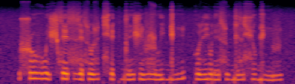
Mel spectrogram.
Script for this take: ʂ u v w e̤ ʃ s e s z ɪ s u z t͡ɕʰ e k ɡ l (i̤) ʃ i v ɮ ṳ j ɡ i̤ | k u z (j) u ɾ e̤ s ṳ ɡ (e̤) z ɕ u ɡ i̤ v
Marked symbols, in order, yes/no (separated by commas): no, yes, yes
